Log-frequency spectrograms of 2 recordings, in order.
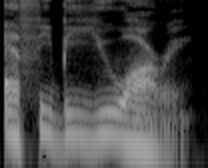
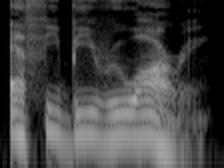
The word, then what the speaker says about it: February: Most people say February, dropping that first R entirely, but it's actually February. February, that R after the B is supposed to be there.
